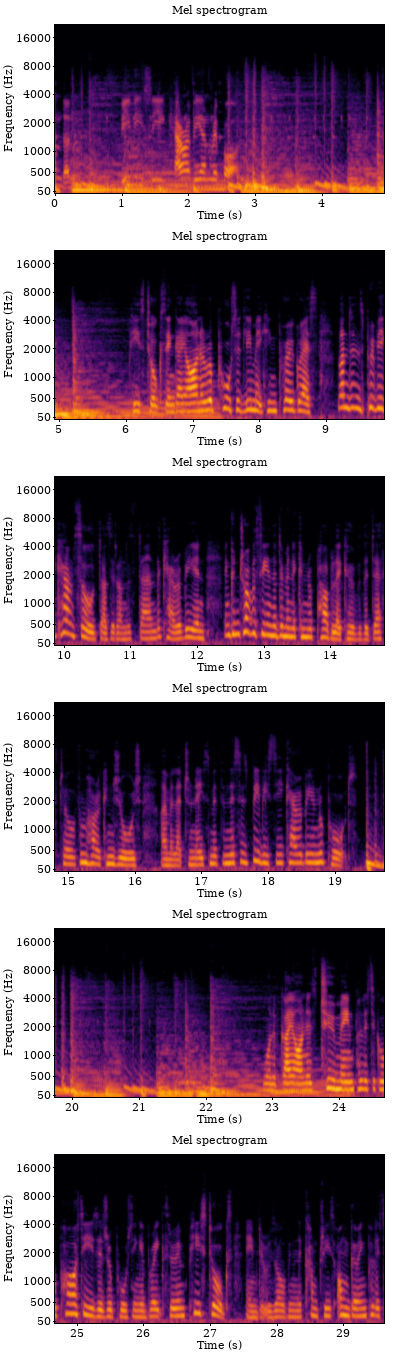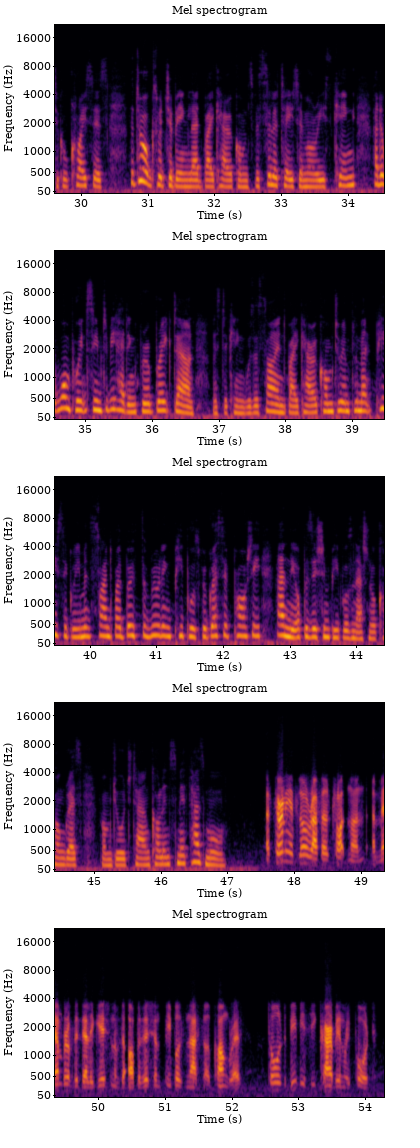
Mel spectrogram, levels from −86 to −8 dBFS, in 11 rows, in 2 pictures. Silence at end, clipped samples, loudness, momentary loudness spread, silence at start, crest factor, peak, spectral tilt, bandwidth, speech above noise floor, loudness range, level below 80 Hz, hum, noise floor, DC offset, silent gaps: 0.25 s; under 0.1%; -28 LUFS; 10 LU; 0 s; 20 dB; -6 dBFS; -8 dB/octave; 10 kHz; 26 dB; 6 LU; -36 dBFS; none; -54 dBFS; under 0.1%; none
